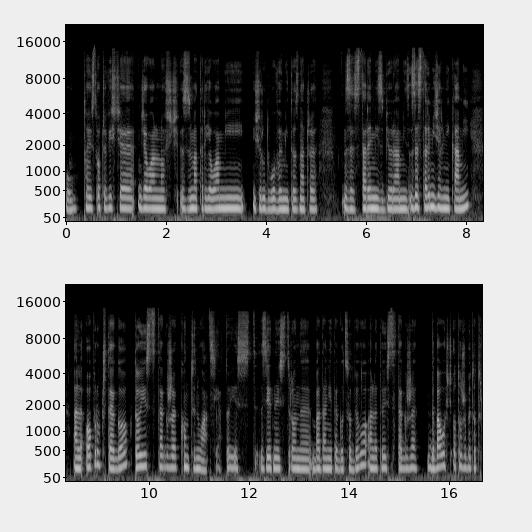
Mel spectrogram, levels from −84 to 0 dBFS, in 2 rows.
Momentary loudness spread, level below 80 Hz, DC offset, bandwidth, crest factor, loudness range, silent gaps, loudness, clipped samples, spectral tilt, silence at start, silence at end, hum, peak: 8 LU; -58 dBFS; under 0.1%; 14.5 kHz; 16 dB; 3 LU; none; -31 LUFS; under 0.1%; -6 dB/octave; 0 s; 0 s; none; -14 dBFS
